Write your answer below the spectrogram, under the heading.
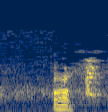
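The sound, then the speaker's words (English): Two short, high-pitched yaps from a little dog, the first louder and longer than the second, over a faint steady hiss. “It's a dog. A little dog barking.”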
